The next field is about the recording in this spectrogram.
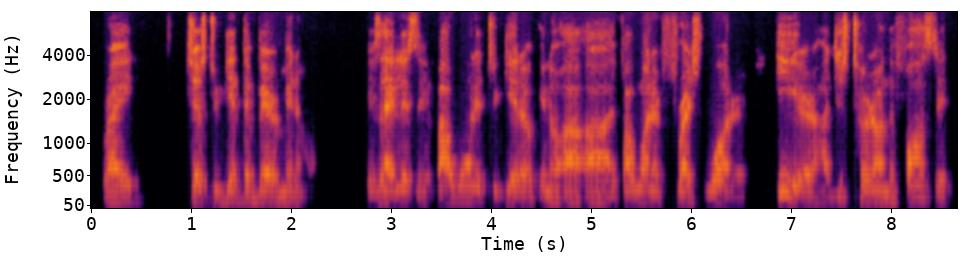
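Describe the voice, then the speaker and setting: A man's voice: mid-range voice, darkish tone, lo-fi sound. Emphatic man born in South Sudan. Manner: emphatic, rhetorical questions, frequent "you know" and "right?". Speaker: guest, tax strategist. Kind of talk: conversational interview.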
